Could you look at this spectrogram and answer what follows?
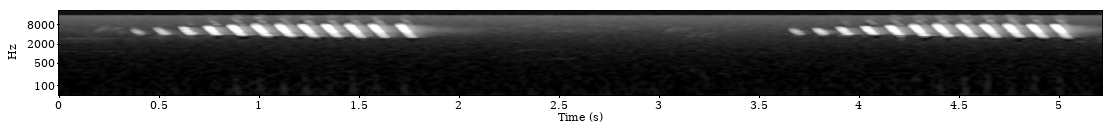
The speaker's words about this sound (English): The first time I got a visual of this bird giving this outrageously loud call for its size, I couldn't believe it. This teeny little yellow, black-headed Wilson's warbler. Dark cap on the Wilson's warbler.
